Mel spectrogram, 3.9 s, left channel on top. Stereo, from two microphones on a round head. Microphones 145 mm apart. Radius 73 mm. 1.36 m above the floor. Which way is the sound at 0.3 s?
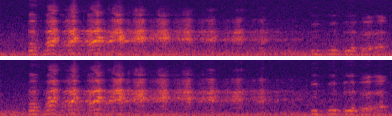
40° left (ahead or behind).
